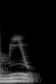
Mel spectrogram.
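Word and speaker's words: μ: seperti huruf M ya ini simbol dibacanya Miu ya begitu m nya Begini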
